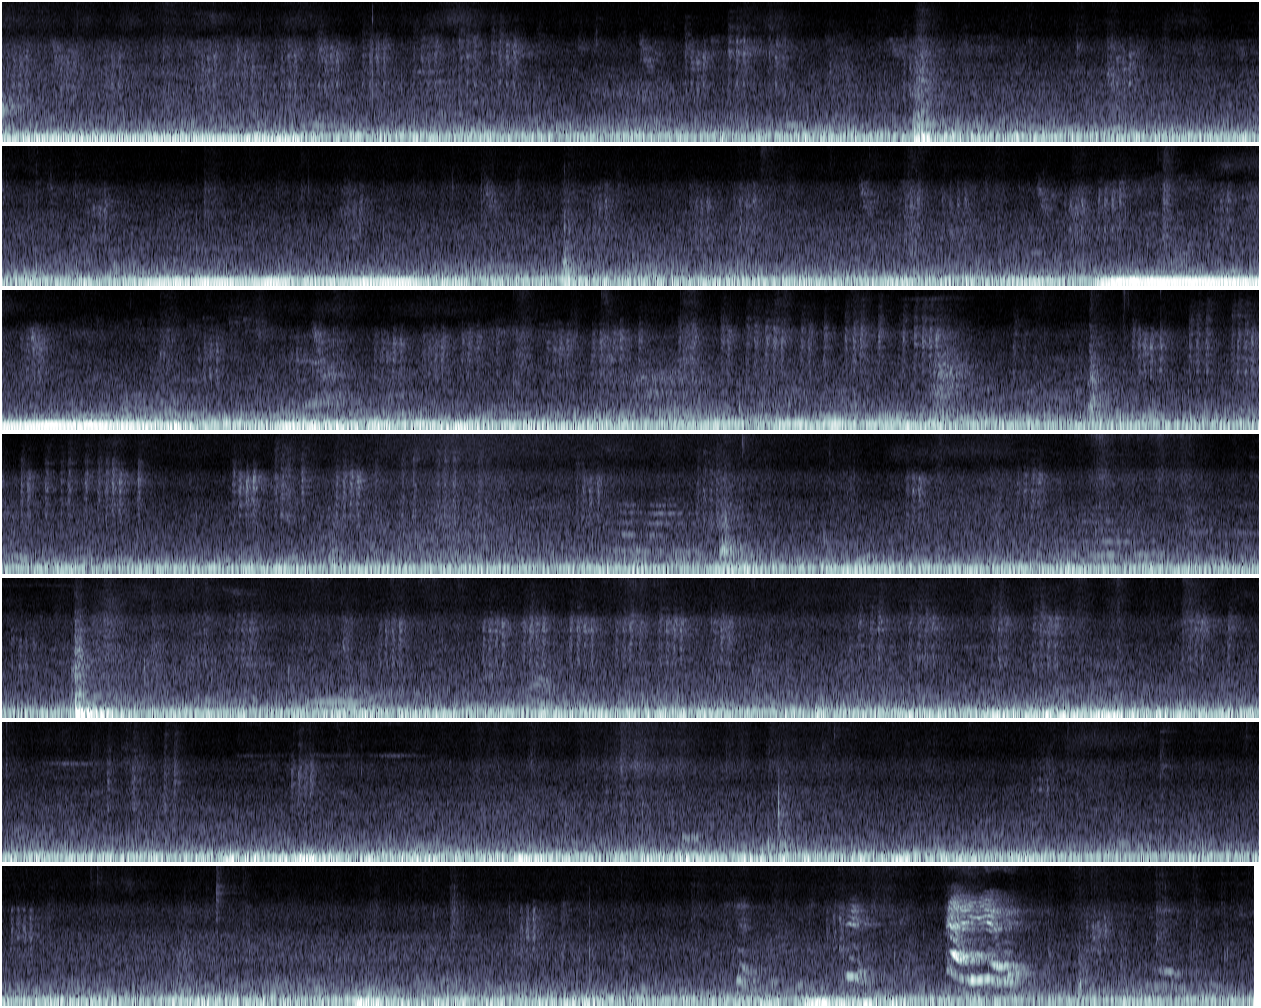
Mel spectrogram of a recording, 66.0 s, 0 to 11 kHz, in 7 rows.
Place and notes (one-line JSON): {"title": "三層福安宮, 大溪區 - In the square of the temple", "date": "2017-08-09 16:26:00", "description": "In the square of the temple, Quiet little village, birds sound", "latitude": "24.86", "longitude": "121.30", "altitude": "214", "timezone": "Asia/Taipei"}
